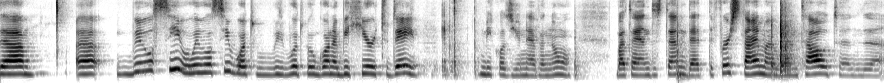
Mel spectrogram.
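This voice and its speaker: A woman in her forties with a Russian accent chats casually on a livestream while doing her makeup, reading out viewer comments. Her voice is medium-pitched with a darkish tone, and she speaks in a chatty, halting way full of fillers.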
